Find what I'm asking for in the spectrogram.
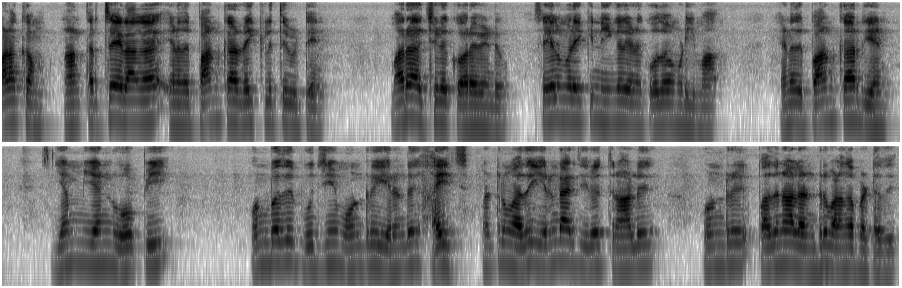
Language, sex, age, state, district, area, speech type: Tamil, male, 18-30, Tamil Nadu, Madurai, rural, read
